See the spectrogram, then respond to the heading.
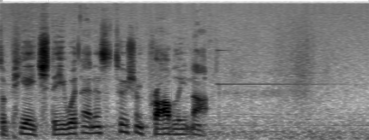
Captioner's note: cell phone dinging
